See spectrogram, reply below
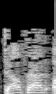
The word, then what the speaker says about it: Douthat: But I think it'll wind up being a 45 minutes to an hour debate between myself of Newsmax TV up against Ross Douthat, is that how you pronounce it? – Douthat of the New York Times.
